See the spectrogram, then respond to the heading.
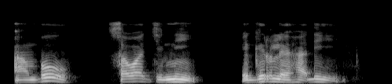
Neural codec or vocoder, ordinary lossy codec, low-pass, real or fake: none; Opus, 32 kbps; 7.2 kHz; real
